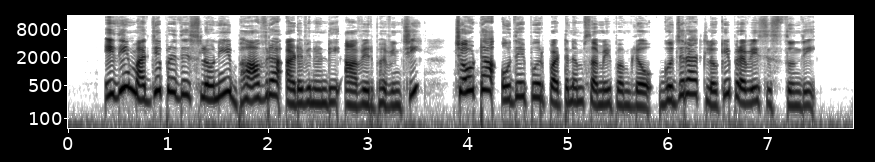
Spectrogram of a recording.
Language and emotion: Telugu, neutral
